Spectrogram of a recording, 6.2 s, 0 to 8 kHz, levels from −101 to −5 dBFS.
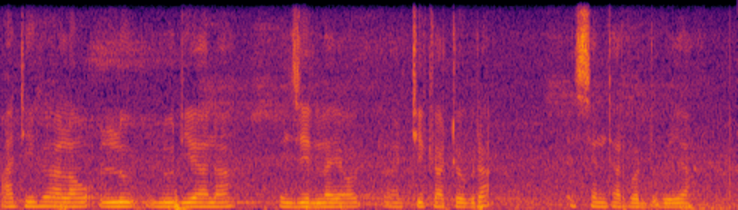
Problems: none marked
